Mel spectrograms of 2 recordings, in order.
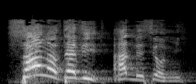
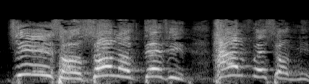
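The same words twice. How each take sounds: First: Retold cry for mercy. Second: Much higher, very loud, slow cry; desperate shout. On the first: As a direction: cry out to be heard over the noise. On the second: Retold or imitated. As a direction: shout over the crowd, pleading. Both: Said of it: "He shouted".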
